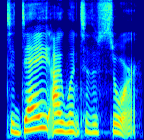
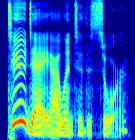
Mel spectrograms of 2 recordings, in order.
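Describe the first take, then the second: First: The stress is on the second syllable of today. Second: The stress is on the first syllable of today. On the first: The speaker calls it right. "the second one has stress or emphasis on it" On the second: The speaker calls it wrong. "mix that up and say it the other way"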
